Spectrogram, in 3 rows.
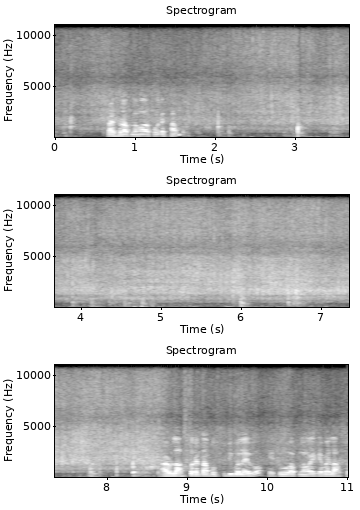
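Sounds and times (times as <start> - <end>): spatula scraping a pan: 0.0 - 0.5, 1.4 - 9.0
meat and potatoes sizzling in oil: 0.0 - 11.0
spatula knocking on pan: 2.9 - 5.0, 5.9 - 6.9, 7.7 - 8.6.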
